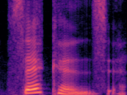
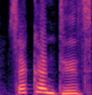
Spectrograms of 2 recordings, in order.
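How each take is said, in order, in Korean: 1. d 소리가 삼켜져서 거의 안 들려요. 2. d 소리가 분명하게 발음돼요. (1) "드가 발음이 묻힙니다" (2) "seconds 안 해요"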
